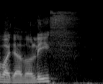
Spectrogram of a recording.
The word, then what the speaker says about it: Valladolid: Valladolid, esta asibilación de la D implosiva, que en lugar de Valladolid se pronuncia Valladolid.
